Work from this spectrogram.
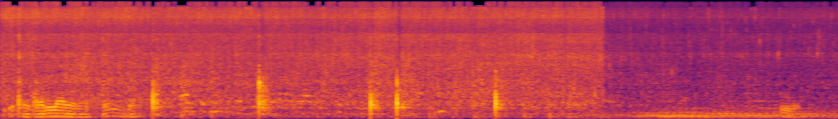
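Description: Onions fry slowly in a pan for a Gujarati kantola curry, a steady broadband sizzle with a few sharp clicks of a spoon against the pan, then a quieter, softer sizzle toward the end.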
